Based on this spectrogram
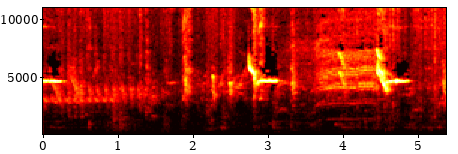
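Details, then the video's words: Male Red-fronted Serin (Serinus pusillus) giving two high chirping phrases, each a jagged, buzzy flutter sliding into a brief level whistle, about one and a half seconds apart, against background rustling and fluttering. "Red-fronted Serin male"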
